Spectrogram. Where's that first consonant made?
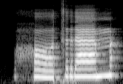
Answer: throat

